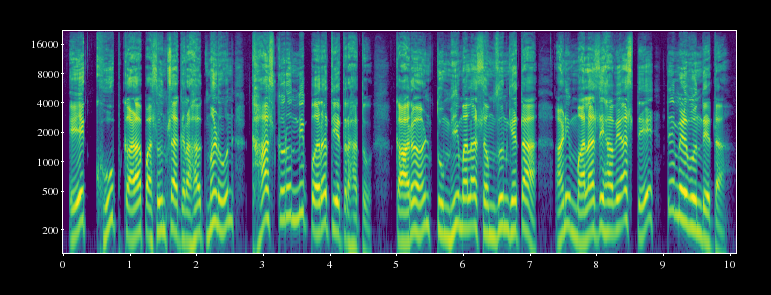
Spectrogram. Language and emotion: Marathi, happy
